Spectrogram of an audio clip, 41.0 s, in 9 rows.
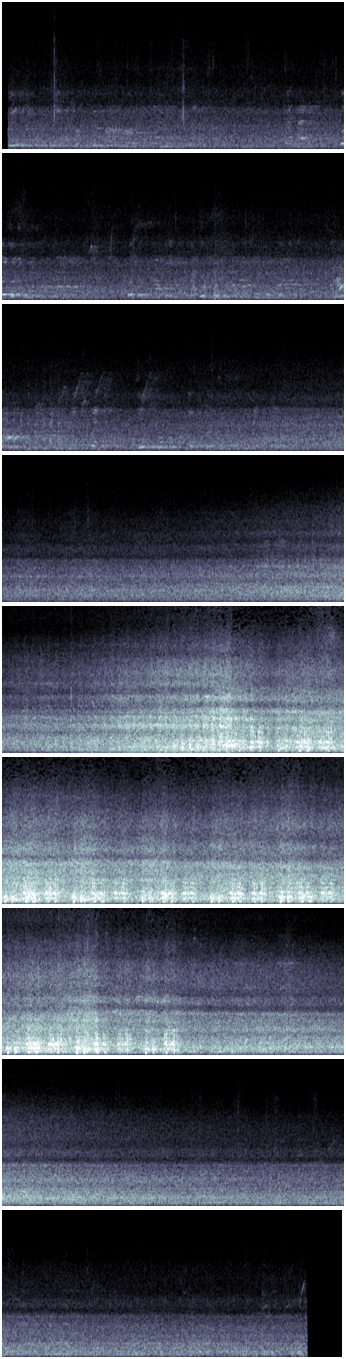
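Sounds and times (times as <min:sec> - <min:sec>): electric train passing: 0:10.6 - 0:40.5.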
